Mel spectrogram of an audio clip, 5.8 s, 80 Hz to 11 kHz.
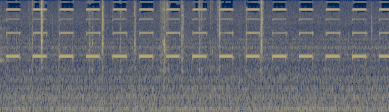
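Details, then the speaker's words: Mercedes S420 W140, jump-started, idle: uneven lumpy V8 with irregular pops, misfiring badly, under a warning chime beeping about twice a second. "oh she's misfiring bad uh oh come on clean up old girl clean up please"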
